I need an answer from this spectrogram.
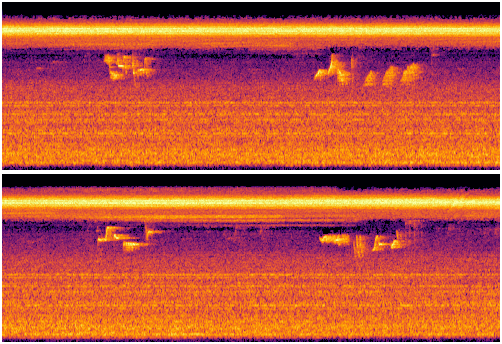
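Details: Crickets and insects in a night forest sustain a steady, piercing high-pitched chorus, with short bursts of rapid chirps breaking in roughly every five seconds.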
